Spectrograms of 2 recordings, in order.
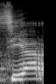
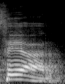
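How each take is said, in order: First: The word begins with a plain s sound. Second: The word begins with a sh sound. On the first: The speaker calls it wrong. "আরে কাকা ওটা সিয়ার নয়" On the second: The speaker calls it right. "ওটা শেয়ার। ভালো করে উচ্চারণ করো কাকা"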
